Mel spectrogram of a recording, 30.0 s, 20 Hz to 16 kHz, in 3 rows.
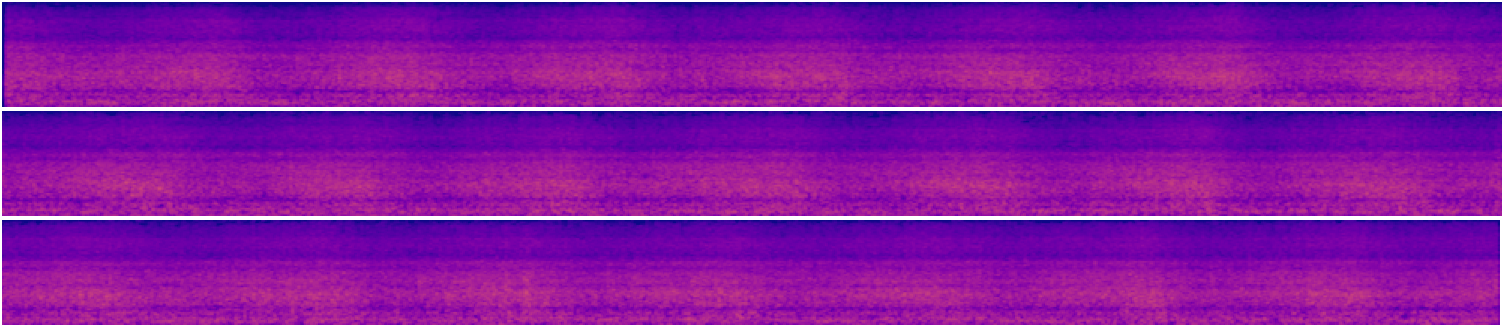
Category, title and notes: Soundscapes > Nature
6. LOL! Bird Flaps, Shakes & Jumps in Water Before Flying Off
This is a sound extracted from my original video that captures the raw beauty and authenticity of a bird enjoying its environment and putting on a show! In this 3-minute funny nature clip, a bird perches on a lamp stand inside a fountain, surrounded by flowing water, and gives us comedy gold. The video is titled: LOL! It's a classic example of an ASMR or ambient soundscape, characterized by its layering of sounds to create a feeling of being present in the location. Here is a breakdown of the specific sounds you can hear: a. Water: This is the dominant and most constant sound. It features the gentle, white-noise-like splash and babble of a fountain and the soft lapping of water against the concrete edges of the pond. b. Ducks/Birds: The most active animal presence. You can clearly hear their distinctive quacks. c. People: The sound of human activity is present but comfortably distant. d. Urban Rumble: There is a constant, low-frequency rumble of distant city traffic.
AnimalHumor, BirdBath, BirdComedy, BirdLOL, BirdLovers, BirdMoment, BirdOnLamp, BirdRoutine, BirdsInFountain, ComedyAnimals, CuteBird, fountain, fountainsplash, FunnyAnimalClips, FunnyBird, FunnyBirdVideo, hospital, outdoors, recationvideo, water, wildlife, WildlifeComedy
